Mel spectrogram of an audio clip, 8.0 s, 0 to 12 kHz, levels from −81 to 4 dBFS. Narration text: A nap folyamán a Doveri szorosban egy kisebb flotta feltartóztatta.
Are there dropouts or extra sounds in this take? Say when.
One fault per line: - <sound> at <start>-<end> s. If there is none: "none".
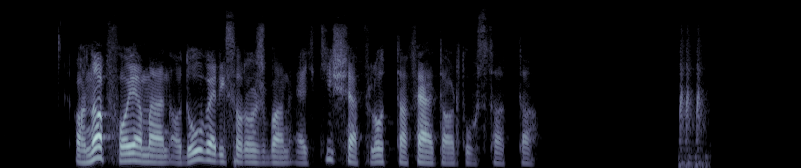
- whoosh at 6.8-7.1 s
